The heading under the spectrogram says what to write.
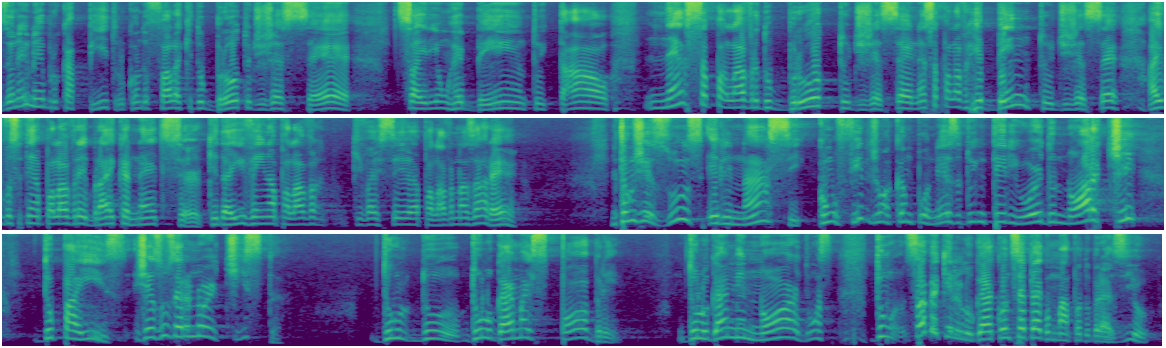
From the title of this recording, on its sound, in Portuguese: Culto ao vivo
